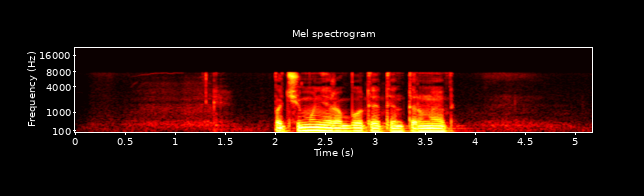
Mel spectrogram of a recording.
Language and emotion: Russian, neutral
